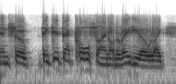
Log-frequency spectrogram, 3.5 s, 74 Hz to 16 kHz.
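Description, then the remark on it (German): A short Radio Luxemburg (208) station jingle sung in a buzzy, robotic voice made with an early talkbox precursor, choppy syllables giving way to a longer gliding phrase, loud over a faint low hum. “Dazu gab es einen Jingle, der folglich andauernd im Radio lief.”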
